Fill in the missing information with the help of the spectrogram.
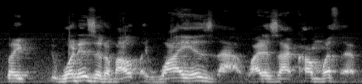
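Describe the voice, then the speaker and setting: A man's voice: medium pitch, moderate pace, a little hiss or hum, poor audio. A young man hosting a casual podcast chat, talking loosely and calling his guest bro and dude. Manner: loose slangy talk, says bro and dude a lot. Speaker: podcast host.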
